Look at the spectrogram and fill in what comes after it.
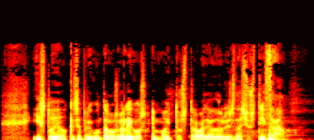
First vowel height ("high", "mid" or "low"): high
